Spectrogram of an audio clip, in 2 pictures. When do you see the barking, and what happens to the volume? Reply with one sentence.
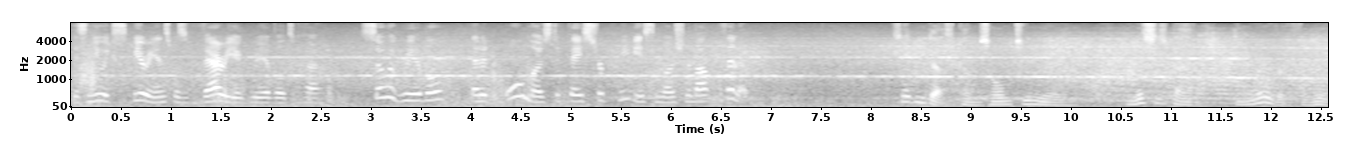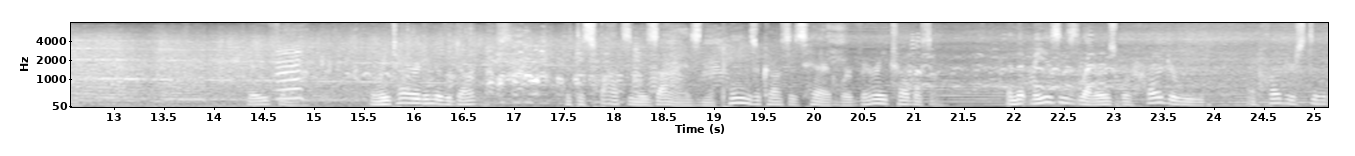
The barking can't be heard in this clip.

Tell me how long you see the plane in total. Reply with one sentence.
The plane can be heard for 25 seconds in total.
